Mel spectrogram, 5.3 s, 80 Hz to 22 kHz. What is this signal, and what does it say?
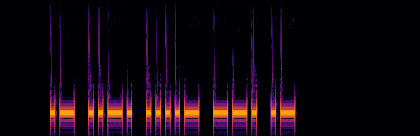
Morse code, heard as a keyed tone, about 20 wpm, 700 Hz. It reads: AF4GA
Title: USA Call Signs - 5 Characters - Repeated 2x - 20wpm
